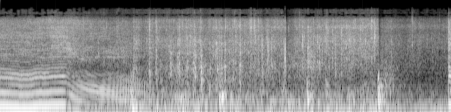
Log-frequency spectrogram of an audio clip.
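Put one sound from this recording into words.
A falling tree crashes through branches and thuds onto the ground.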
